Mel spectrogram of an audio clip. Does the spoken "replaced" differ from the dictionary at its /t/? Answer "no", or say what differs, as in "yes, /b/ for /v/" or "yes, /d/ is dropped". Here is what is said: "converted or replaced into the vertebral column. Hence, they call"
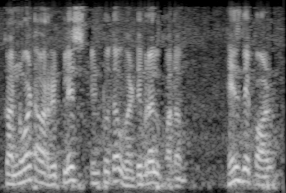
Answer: yes, /t/ is dropped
